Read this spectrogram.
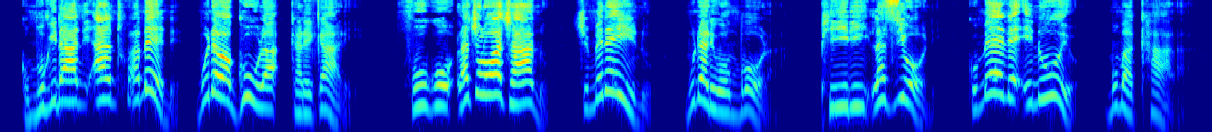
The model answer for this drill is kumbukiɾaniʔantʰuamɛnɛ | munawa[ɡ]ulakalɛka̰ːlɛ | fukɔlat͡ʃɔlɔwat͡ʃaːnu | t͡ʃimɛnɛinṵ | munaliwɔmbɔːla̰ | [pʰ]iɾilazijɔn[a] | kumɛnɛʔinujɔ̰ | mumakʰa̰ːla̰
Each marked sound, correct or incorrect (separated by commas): correct, correct, incorrect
